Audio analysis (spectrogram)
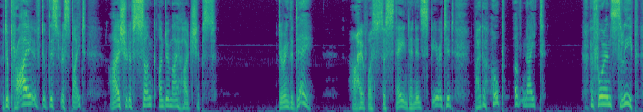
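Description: A man narrating a gothic audiobook in a theatrical manner, with emphatic swings and pauses. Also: high voice, very animated, darkish tone, breathy edge, no room sound, studio quality.

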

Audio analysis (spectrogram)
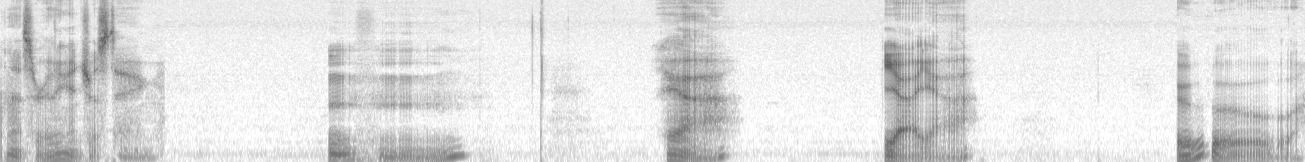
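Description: A man acting as a young, clingy boyfriend in an ASMR roleplay, with an extremely low, gravelly voice. He talks slowly and softly, dorky and teasing, doting on his girlfriend in a dark, mellow tone. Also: exaggerated voice. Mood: attentive, affectionate. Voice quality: raspy, gravelly. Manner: soft, breathy, teasing, slow and drawn out. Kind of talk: ASMR roleplay, intimate one-sided conversation.

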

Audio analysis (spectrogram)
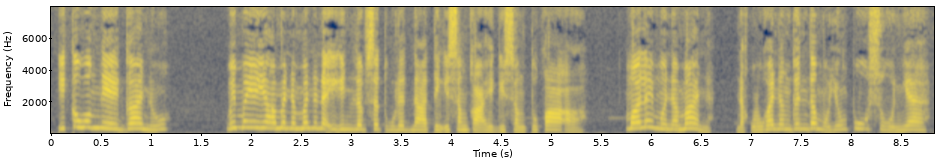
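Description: A woman narrator plays a giddy young Filipina best friend in an audio love story. She pesters and teases in slangy exclamations, her voice pitched high and bright with excitement. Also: moderate pace, no room sound. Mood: teasing.

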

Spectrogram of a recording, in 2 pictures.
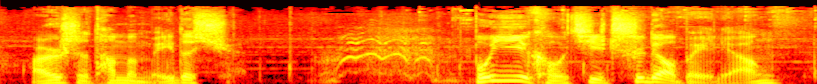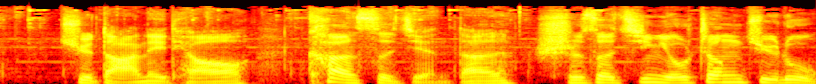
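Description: An actor playing a shrewd, sardonic young lord in a martial-arts audio drama, expounding wryly at length. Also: male voice, medium pitch, breathy edge. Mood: confident, explaining. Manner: wry, expounding at length, with snorts and sighs. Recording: music behind. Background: background music.

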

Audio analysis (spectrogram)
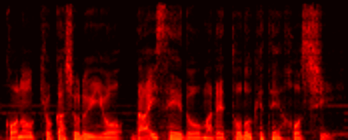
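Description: A man's voice: mid-range voice, animated, measured pace, music in the background, natural voice. A man voicing a suave young knight captain in an anime game, teasing and nonchalant. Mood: businesslike. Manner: smooth-talking, nonchalant, wry.

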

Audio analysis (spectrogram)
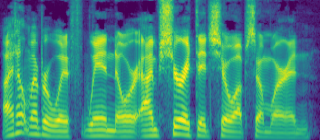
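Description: A man's voice: mid-range voice, expressive, fast, clean tone, no echo, studio quality. A man with a Canadian accent co-hosting a podcast in casual, chatty commentary. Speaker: podcast co-host. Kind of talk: casual fan commentary chat.

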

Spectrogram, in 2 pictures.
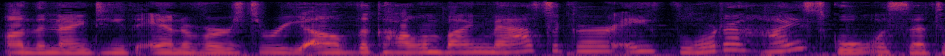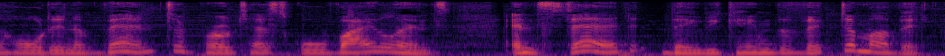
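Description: Woman, American accent, radio news anchor, scripted news reading, mid-range pitch. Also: expressive, moderate pace, hardly any pauses.

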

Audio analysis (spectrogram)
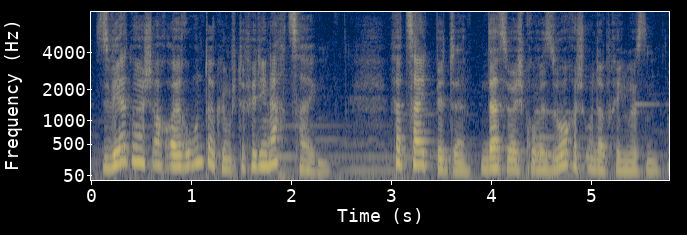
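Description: A man's voice: mid-range voice, lively intonation, brisk, soft background music, natural voice. A man voicing a courteous but commanding fairy general, speaking formally and with authority.

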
